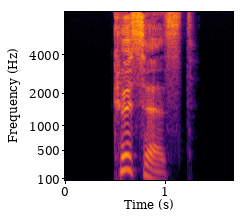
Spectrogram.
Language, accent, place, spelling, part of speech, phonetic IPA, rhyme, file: German, Germany, Berlin, küssest, verb, [ˈkʏsəst], -ʏsəst, De-küssest.ogg
- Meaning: second-person singular subjunctive I of küssen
